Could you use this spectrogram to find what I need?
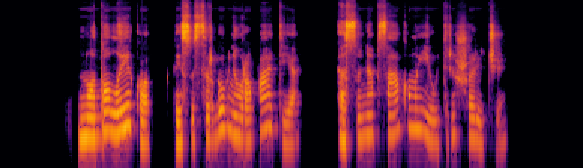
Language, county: Lithuanian, Alytus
